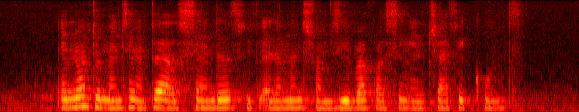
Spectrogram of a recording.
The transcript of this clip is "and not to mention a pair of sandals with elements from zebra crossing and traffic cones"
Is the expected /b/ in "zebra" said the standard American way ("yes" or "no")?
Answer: no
